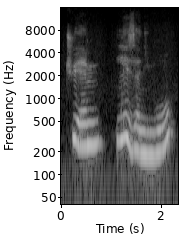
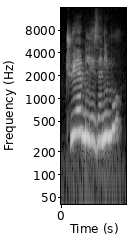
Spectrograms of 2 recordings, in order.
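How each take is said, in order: First: It is said with statement intonation. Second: It is said with question intonation. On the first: It states a fact. "soit je réécris la phrase comme elle est" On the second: It asks a question. "je dois changer l'intonation"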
